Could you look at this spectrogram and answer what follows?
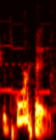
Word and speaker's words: Jorge: You're saying it's George. No, it's Jorge.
